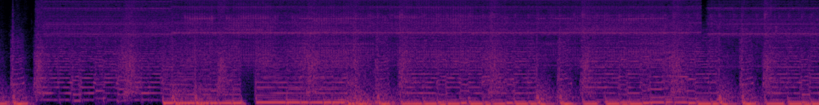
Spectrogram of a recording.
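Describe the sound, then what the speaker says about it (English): A metal plate bolted to a lathe chuck is turned to make its outside diameter round, giving a steady mechanical whir with a rhythmic tonal hum and periodic ringing cutting noise, after a brief start-up. "it's easier to chuck it up in the lathe and to make the outside diameter round."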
